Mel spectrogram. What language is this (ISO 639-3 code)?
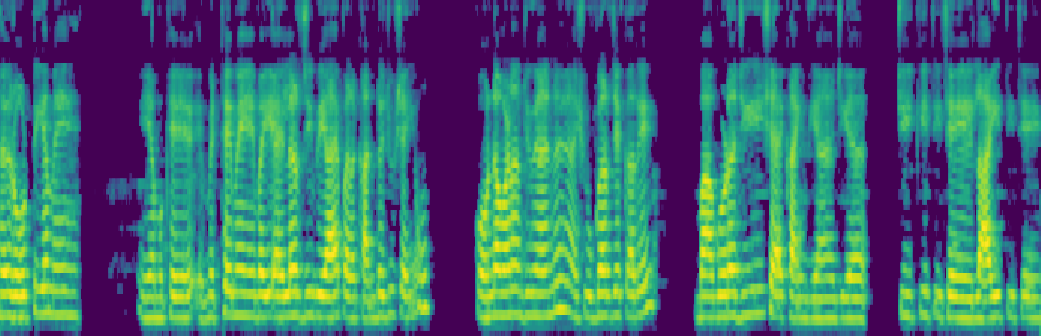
snd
